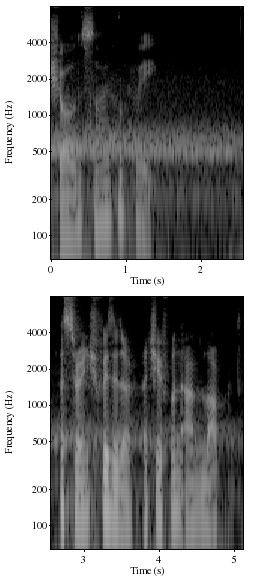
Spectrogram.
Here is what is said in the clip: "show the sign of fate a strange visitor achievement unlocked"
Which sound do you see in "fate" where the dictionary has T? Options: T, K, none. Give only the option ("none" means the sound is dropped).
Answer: none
